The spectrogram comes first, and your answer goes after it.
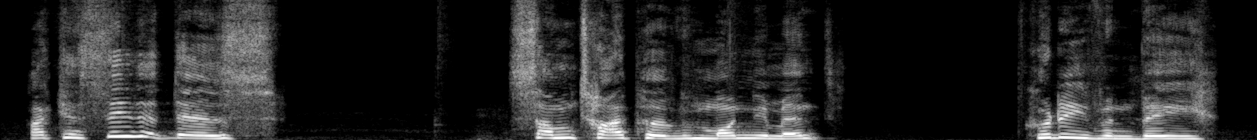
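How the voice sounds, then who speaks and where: With an Australian accent, the speaker goes at a fairly slow pace with long, frequent pauses, ordinary pitch variation and very even loudness on a very clean recording with a silent background. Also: woman, fairly high pitch for a woman. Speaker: travel vlogger. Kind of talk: casual vlog walk-and-talk. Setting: outdoors.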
